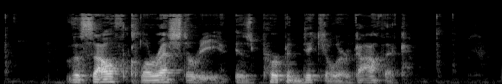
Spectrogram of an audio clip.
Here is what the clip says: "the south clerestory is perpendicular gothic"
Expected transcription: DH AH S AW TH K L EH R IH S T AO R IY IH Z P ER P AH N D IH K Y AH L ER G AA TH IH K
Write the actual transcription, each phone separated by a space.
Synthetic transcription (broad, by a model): DH AH S AW TH K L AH R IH S T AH R IY IH Z P ER P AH N D IH K Y L ER G AA TH IH K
